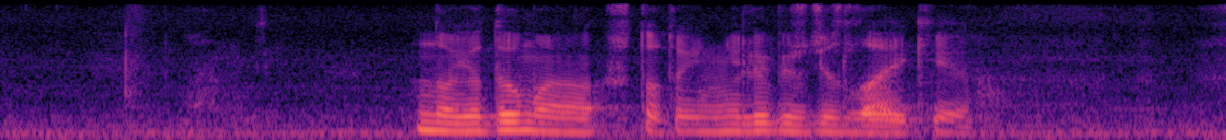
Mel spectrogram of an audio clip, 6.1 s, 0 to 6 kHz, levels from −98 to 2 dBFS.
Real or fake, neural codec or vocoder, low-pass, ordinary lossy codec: real; none; 5.4 kHz; none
